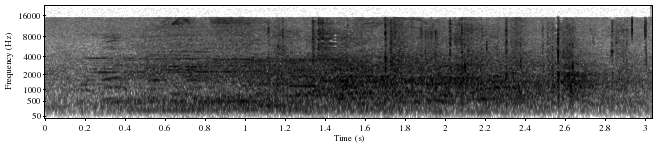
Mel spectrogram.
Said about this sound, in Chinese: 这些掌声都是发自肺腑的了。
